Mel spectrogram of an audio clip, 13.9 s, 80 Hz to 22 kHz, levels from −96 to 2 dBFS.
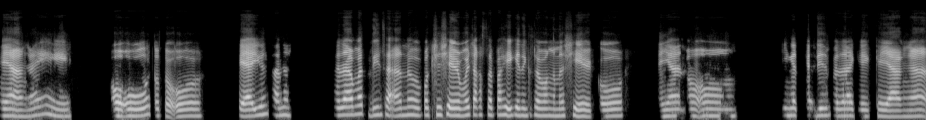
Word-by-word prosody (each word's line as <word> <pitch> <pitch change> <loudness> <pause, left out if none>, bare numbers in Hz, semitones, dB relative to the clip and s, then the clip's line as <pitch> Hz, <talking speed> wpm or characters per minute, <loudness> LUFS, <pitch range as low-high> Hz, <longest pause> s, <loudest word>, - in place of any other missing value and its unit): Kaya 225 0 +5 0.2
nga, 210 +2 -6
eh, 255 -6 -2 0.8
oo, 215 -1 +3 0.4
totoo, 205 -4 -4 0.9
kaya 210 -2 +7
yun 265 +2 -2
sana 240 0 -3 0.8
salamat 255 +3 +5
din 250 +2 -3
sa, 260 - +3 0.2
ano, 240 0 -3
pagshi-share 245 0 +3
mo 240 - +3
tsaka 255 0 -1
sa 250 - -1
pakikinig 240 -2 +1
sa 240 - 0
mga 230 -1 -2
na-share 220 -2 0
ko 215 +2 -3 0.6
ayan, 215 +1 +1 0.2
oo, 215 0 -3 1.2
ingat 235 -1 -1
ka 235 - -2
din 230 +1 -1
palagi. 220 -2 -2
Kaya 205 -2 +2 0.2
nga 205 0 +2
230 Hz, 125 wpm, -21 LUFS, 215-245 Hz, 1.2 s, kaya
